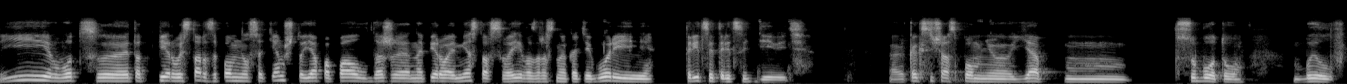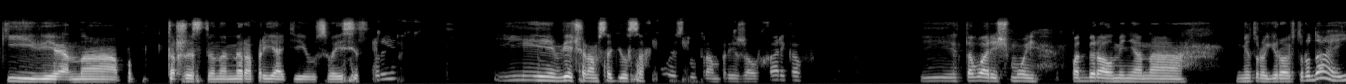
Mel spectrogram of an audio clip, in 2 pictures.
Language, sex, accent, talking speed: Russian, male, native, 115 wpm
